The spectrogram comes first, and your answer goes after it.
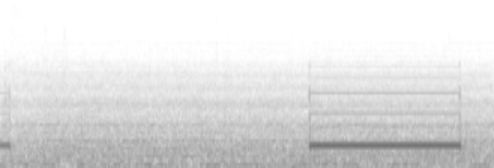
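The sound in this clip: A telephone call being placed: a brief tone at the start, then a steady electronic tone that holds for about two seconds over a low background hum.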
